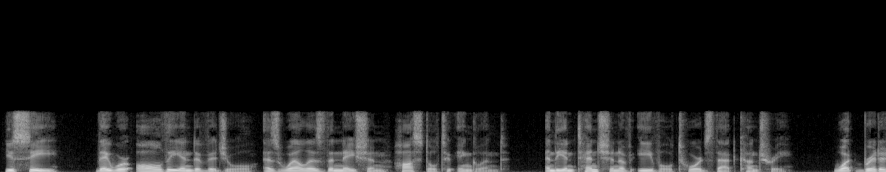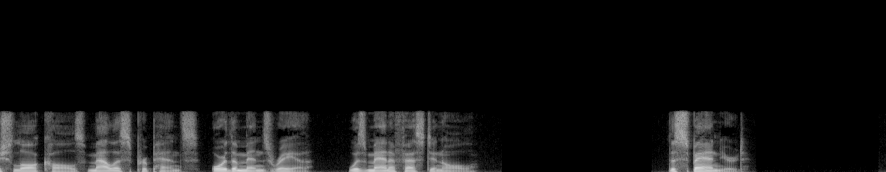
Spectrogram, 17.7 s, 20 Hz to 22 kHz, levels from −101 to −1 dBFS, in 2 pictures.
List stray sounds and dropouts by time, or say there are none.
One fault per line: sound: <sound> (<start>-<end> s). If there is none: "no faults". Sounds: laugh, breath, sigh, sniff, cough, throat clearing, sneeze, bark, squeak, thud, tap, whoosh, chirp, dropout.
no faults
